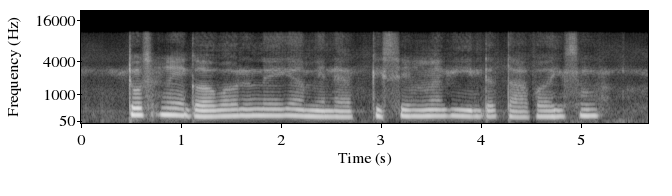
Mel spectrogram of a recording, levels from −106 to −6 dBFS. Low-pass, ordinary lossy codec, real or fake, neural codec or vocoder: 10.8 kHz; none; fake; codec, 16 kHz in and 24 kHz out, 0.9 kbps, LongCat-Audio-Codec, fine tuned four codebook decoder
